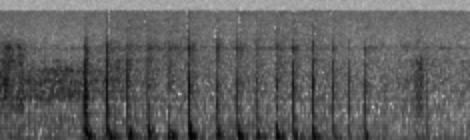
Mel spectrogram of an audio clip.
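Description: A thin, glossy printed art postcard lying flat on fabric is tapped with the fingertips in a quick run of about fifteen soft, dull taps, each dying out almost at once. The hand then lifts away, leaving a quiet low hush.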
